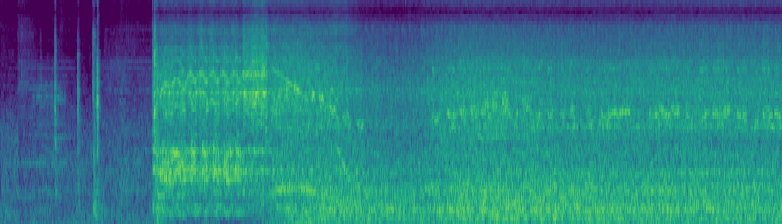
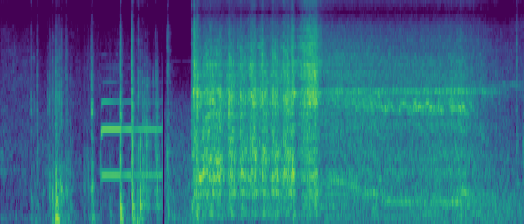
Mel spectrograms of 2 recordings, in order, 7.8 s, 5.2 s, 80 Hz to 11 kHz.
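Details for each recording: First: Toyota Land Cruiser 4.7 V8 after the starter was replaced to cure a strange noise on starting: starter catches quickly and the engine settles into a smooth, even idle with no grinding or whine; healthy start. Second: Toyota Land Cruiser 4.7 V8, microphone under the hood at start-up: harsh, rough grinding and whirring while cranking before the engine catches; failing starter motor, which sits under the intake manifold and needs replacing.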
